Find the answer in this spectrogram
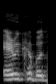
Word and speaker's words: Erykah Badu: So I'm Erykah Badu. Is that how you pronounce her name?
